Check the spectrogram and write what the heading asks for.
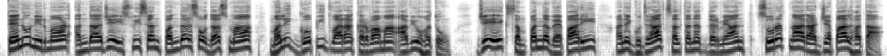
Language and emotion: Gujarati, neutral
